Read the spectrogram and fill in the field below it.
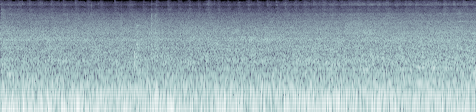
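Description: City traffic rumbles steadily along a street outdoors.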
